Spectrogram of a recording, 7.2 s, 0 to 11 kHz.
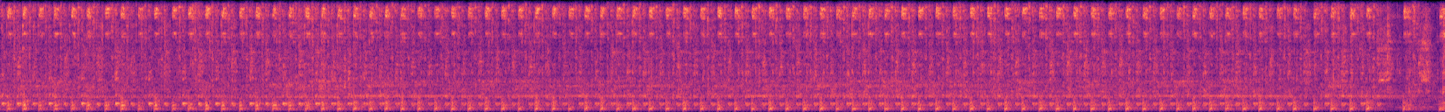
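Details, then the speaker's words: Goodyear 20-gallon oilless air compressor on an old motor: fast, even chatter of about four beats a second that drags and nearly stalls when a screwdriver is put on; runs a bit faster after a rest; owner believes the old motor is no good. "I put the screwdriver on and it goes it's almost stops so needs a little work I believe the this old motor is not any good"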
